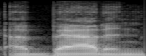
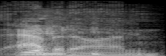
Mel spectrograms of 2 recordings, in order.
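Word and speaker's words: Abadon: say her name too i always want to say abaddon but it's abaddon i don't know what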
